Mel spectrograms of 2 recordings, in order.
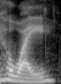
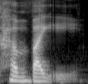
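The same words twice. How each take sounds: First: The middle consonant is a W sound. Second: The middle consonant is a V sound. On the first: This is how mainland speakers say it. "If you're from the mainland, most people say Hawaii" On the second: This is the proper local way to say it. "the very proper way to say it is Hawaii"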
